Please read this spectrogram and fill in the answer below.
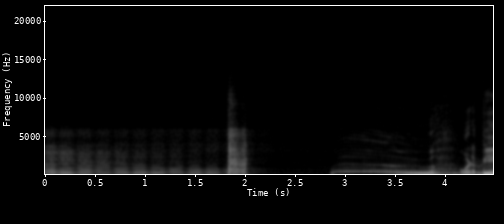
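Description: An electric guitar through effects pedals holds one steady sustained note for about two seconds, cut off with a sharp click. After a short gap a single tone slides downward in pitch near the end.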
